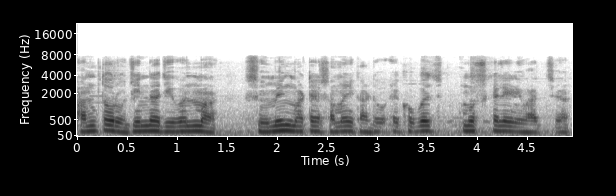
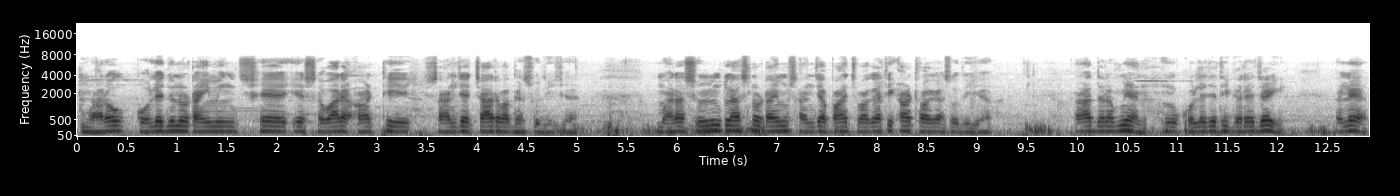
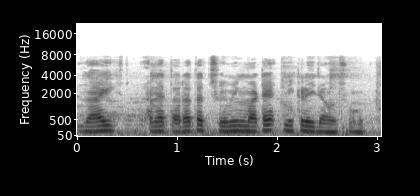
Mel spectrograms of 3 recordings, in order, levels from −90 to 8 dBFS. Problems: constant background noise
